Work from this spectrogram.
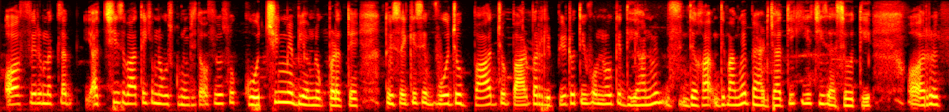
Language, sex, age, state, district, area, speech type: Urdu, female, 30-45, Uttar Pradesh, Lucknow, rural, spontaneous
